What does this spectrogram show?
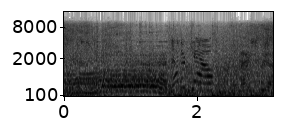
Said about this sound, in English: We got cows. Another cow.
